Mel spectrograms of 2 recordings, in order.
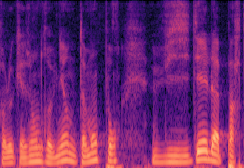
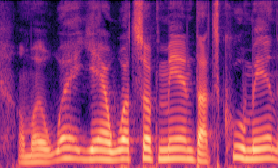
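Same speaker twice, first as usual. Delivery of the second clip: loud, high, put-on American street accent; 5 semitones higher, 6 dB louder than usual. Describing a comical American, imitating how he talked: American accent like Franklin from GTA. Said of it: "vraiment avec son accent un peu comme euh".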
